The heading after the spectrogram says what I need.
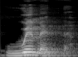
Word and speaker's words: women: learners of English is women. This is, of course, because of the English language's crazy spelling system. But remember that we say woman for one woman and women for the plural. Women.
